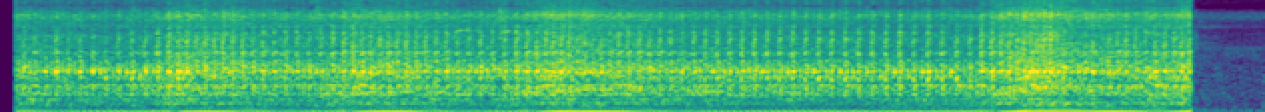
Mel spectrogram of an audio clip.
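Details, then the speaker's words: Van engine whose noise has been getting worse over a couple of days: a deep thumping surge about once a second over the idle. Crank pulley found worn. "a couple of days ago i noticed the car started making some noise and it's slowly been getting worse and worse so i decided to investigat"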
